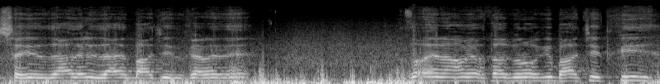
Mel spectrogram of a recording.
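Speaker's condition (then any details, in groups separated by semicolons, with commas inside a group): Difficulty speaking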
